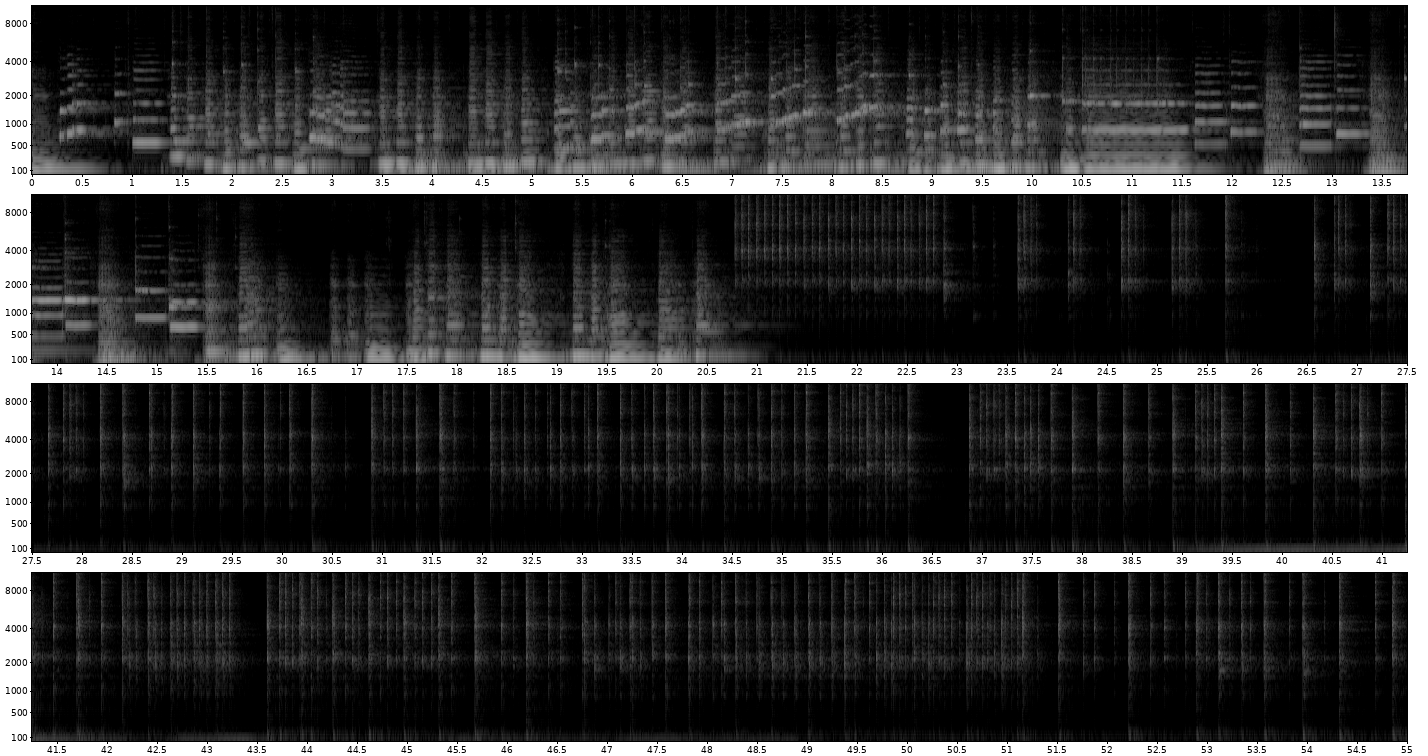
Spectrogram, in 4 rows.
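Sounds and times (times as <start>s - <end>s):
rapid dry percussion clicks: 20.8s - 26.0s, 26.6s - 55.0s.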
